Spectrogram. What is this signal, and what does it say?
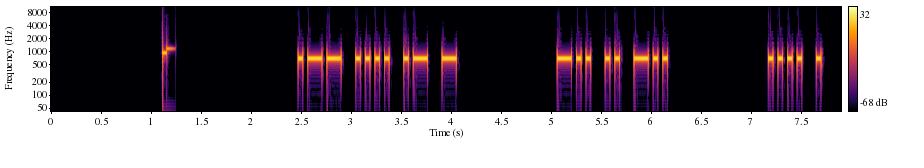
Morse code, heard as a keyed tone, about 25 wpm, 700 Hz. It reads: WHAT DID HE
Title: 3x Word-Spacing - Sentences from Top 200 Words - 25wpm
